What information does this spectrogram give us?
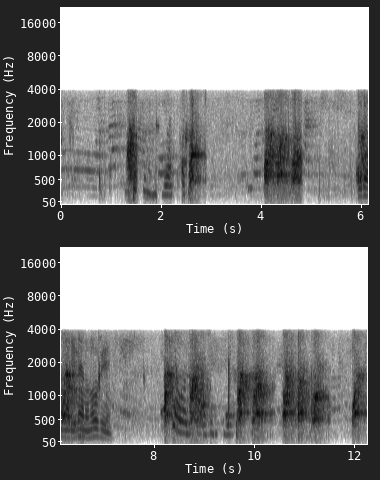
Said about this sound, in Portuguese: Tá muito baixa a ligação. Acho que o cachorro está latindo, né? Não sei.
